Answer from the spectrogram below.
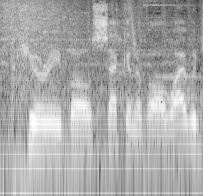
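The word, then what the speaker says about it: Kuriboh: down with linkurbo first of all Joe it's pronounced curibo second of all why would you attack my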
